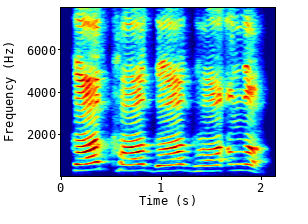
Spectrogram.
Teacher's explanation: इनका उच्चारण कंठ की गले की मदद से होता है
